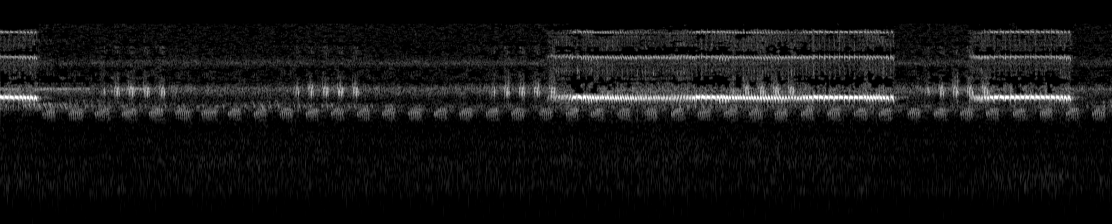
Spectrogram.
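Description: High-pitched insect calls fill the air, first as soft rhythmic pulses repeating several times a second. A louder, continuous shrill buzz then joins in bursts, stopping and starting over the pulsing background.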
